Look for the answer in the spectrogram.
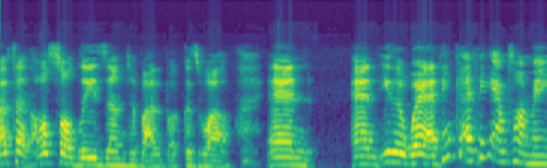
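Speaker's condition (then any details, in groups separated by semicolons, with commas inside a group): Slurred speech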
